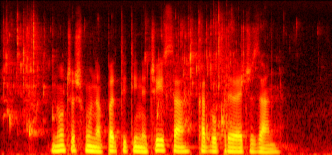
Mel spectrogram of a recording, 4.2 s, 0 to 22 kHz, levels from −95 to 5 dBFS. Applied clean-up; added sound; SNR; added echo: none; Sink (filling or washing); 16 dB; none.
